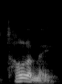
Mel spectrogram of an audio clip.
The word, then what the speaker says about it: Ptolemy: the Greco-Egyptian scientist Claudius Ptolemy. The P is silent, as in a swimming pool.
